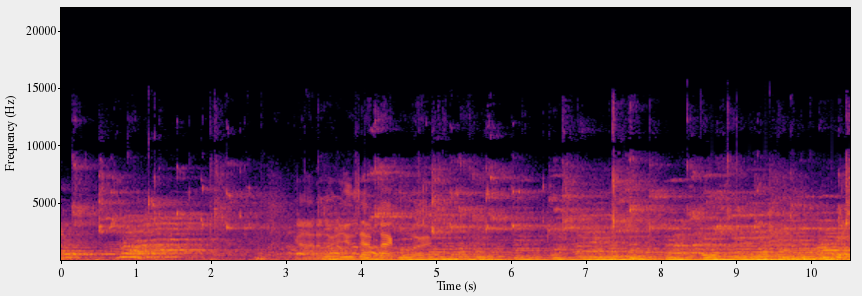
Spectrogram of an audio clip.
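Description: Basketball bouncing on a hardwood gym floor as players dribble up the court, with voices calling around the gym. A deep bass sound comes in about three and a half seconds in and grows louder toward the end.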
